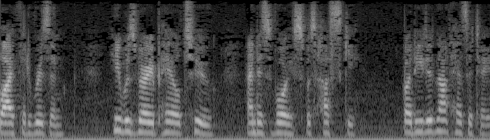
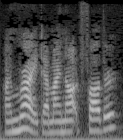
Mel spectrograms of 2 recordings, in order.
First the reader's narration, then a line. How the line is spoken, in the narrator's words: said Jem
